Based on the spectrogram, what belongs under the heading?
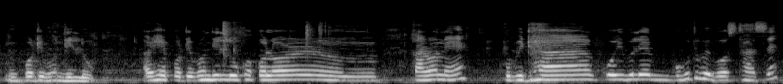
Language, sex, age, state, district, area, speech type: Assamese, female, 30-45, Assam, Golaghat, rural, spontaneous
